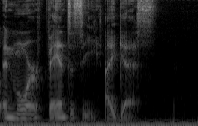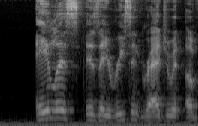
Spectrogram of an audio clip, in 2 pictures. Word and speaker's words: Aelis: I'm going to be pronouncing it Aelis. Aelis, spelled A-E-L-I-S, is a recent graduate of the Lyceum, I want to say is how to pronounce it.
